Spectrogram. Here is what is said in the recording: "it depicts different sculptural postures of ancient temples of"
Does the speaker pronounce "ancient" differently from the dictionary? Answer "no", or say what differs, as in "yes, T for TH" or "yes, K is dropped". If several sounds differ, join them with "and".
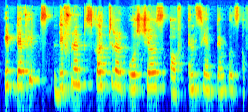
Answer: yes, S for SH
